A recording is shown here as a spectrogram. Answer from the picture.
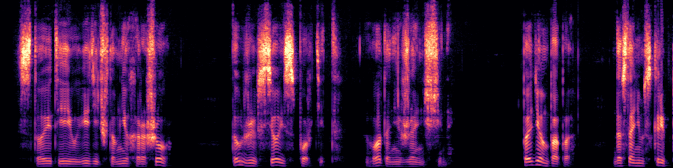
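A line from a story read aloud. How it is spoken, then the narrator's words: Plain. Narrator (Russian): сказал сын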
